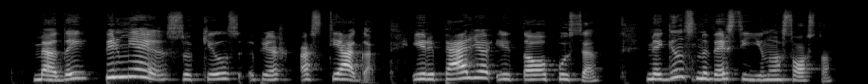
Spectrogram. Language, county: Lithuanian, Kaunas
